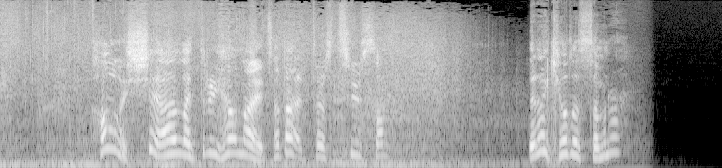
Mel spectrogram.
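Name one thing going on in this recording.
A monster snarls and roars.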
